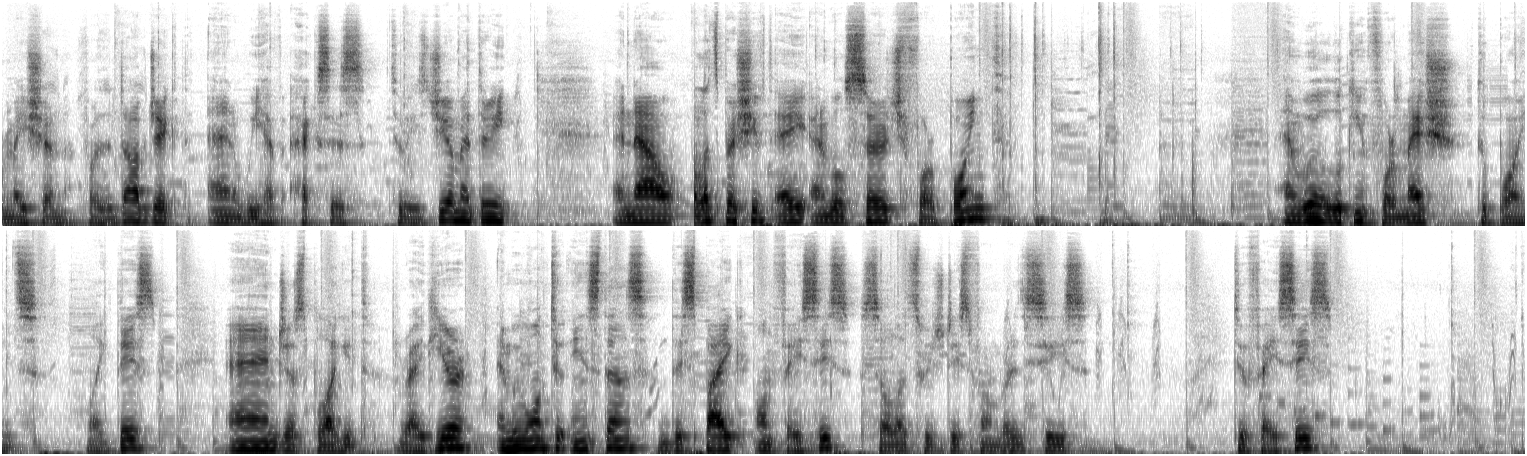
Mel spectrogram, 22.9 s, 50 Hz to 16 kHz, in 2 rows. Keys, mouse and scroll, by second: 0.7 click, 1.9-3.3 drag, 4.6 click, 5.5 shift+a, 18.0-19.7 drag, 21.1-22.2 drag.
